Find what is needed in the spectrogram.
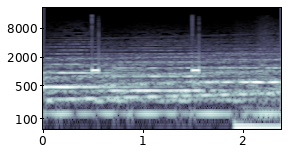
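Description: Quiz countdown timer ticking once a second, twice here, each tick with a short beep, over ambient synth music with held notes. A deep bass note comes in near the end.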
